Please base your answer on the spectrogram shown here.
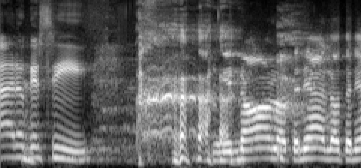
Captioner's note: laughs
